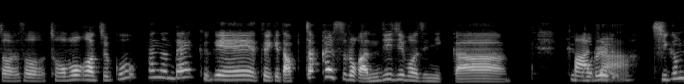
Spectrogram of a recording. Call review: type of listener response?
listening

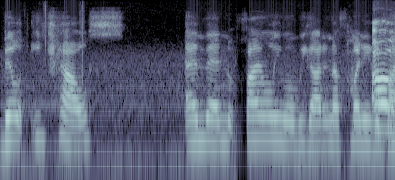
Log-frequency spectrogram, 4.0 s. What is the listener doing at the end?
taking over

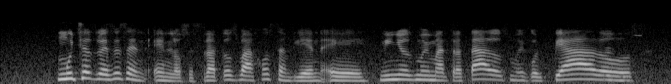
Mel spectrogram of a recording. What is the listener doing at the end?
listening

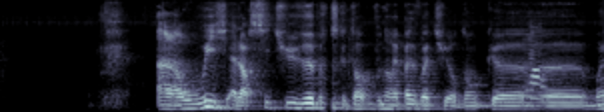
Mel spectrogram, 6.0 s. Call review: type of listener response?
listening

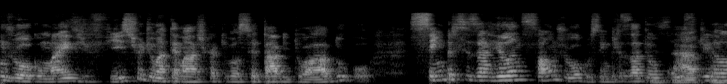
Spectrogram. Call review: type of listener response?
listening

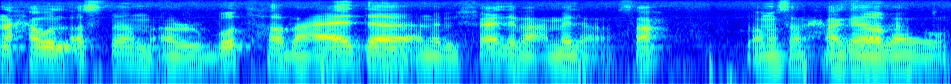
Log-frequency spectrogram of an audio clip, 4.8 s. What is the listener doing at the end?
listening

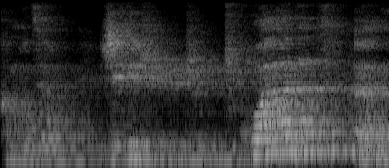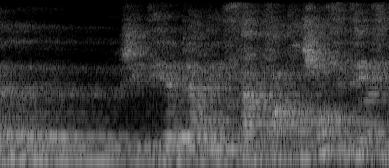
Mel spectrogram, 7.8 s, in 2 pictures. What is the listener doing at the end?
listening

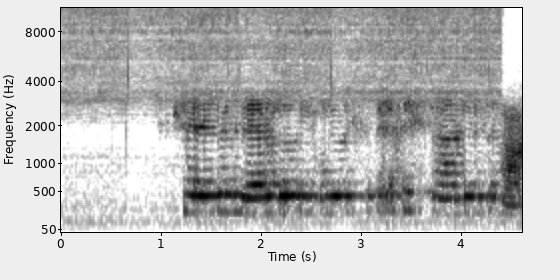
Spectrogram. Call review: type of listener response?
listening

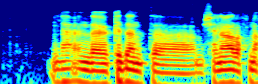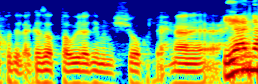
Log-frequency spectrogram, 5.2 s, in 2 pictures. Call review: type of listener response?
taking over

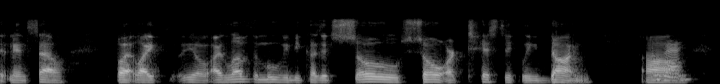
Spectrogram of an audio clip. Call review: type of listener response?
listening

